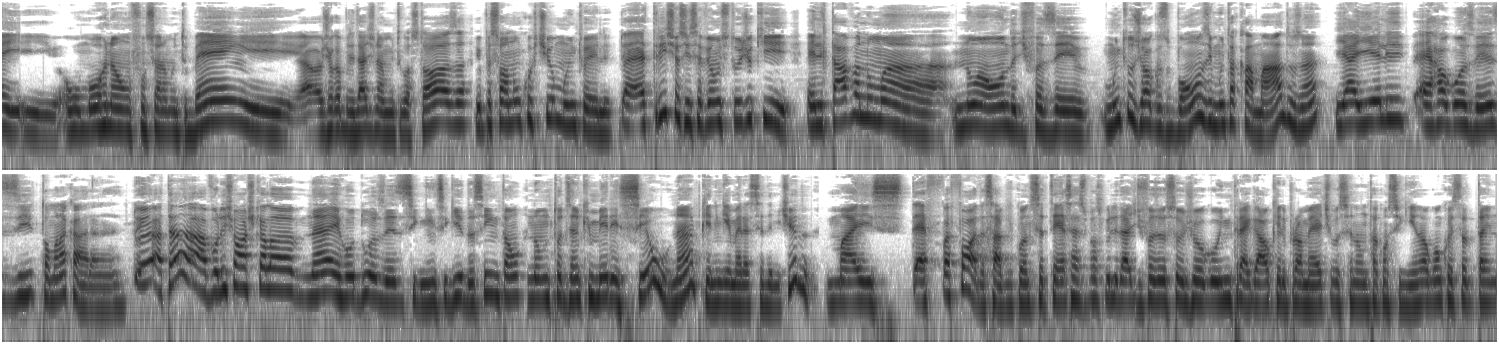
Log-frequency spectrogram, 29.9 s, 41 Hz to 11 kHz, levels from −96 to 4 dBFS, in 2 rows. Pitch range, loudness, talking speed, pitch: 150-190 Hz, -16 LUFS, 220 wpm, 165 Hz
